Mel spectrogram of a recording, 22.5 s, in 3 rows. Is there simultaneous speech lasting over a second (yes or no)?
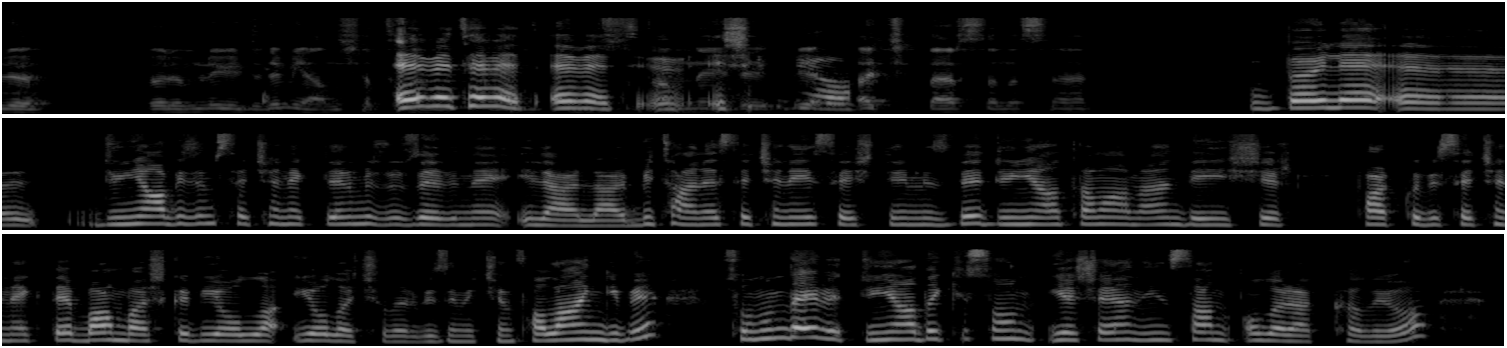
yes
